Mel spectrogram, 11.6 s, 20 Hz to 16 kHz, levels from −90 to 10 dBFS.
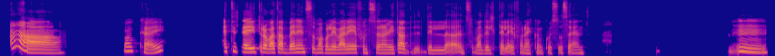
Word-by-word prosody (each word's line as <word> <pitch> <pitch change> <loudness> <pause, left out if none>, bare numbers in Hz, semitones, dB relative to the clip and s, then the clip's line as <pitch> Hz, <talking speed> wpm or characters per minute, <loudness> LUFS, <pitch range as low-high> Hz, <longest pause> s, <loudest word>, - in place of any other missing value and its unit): Ah 175 -2 +5 0.9
okay 255 -3 -4 0.9
e 245 - 0
ti 265 +2 -7
sei 215 -1 +6
trovata 200 -2 +3
bene 195 +2 +1
insomma 205 -2 -4
con 180 - -4
le 180 0 +1
varie 180 +2 +2
funzionalità 180 +1 -1
de 195 +2 -16
del 160 -5 -5
insomma 165 - -9
del 165 0 -9
telefono - - -5
ecco - - -8
in - - -13
questo - - -11
senso. 165 +1 -7 2.2
Mh. 235 -5 -2
190 Hz, 115 wpm, -27 LUFS, 175-215 Hz, 2.2 s, sei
